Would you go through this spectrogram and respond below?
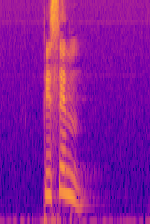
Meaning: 1. gum, resin, exudation from certain trees 2. glue, paste 3. stickiness, viscousness 4. benzoin 5. cotton thread
- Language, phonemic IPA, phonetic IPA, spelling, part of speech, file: Tamil, /pɪtʃɪn/, [pɪsɪn], பிசின், noun, Ta-பிசின்.ogg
